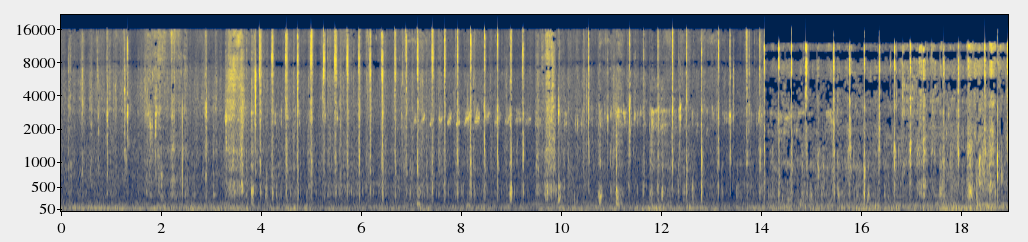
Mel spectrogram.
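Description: Close-up eating sounds of a man chewing grilled pork belly and lettuce: rapid wet mouth clicks and lip-smacks, several a second, over a low steady rumble.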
